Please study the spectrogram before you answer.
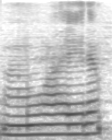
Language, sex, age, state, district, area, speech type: Malayalam, female, 45-60, Kerala, Alappuzha, rural, spontaneous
